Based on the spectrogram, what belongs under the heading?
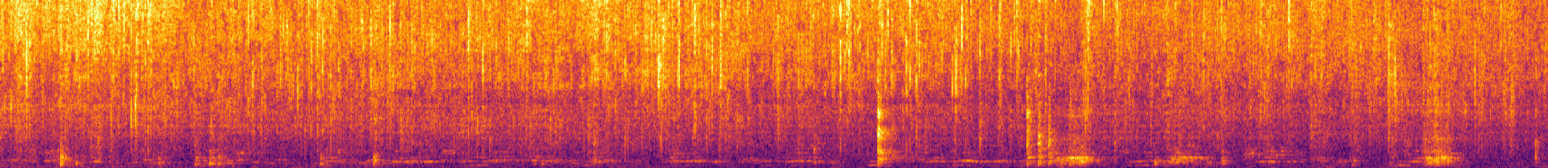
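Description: Chicken pieces frying in oil in a non-stick pan, sizzling steadily as a wooden spatula stirs and turns them. A few sharper scrapes and knocks of the spatula against the pan stand out, about a second in and several times in the second half.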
